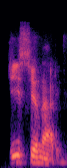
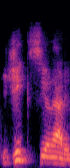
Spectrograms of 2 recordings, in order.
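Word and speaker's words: dicionário: Diccionario en portugués. Dicionario. Okay. Jionario. Entonces es jionario. No jicionario. No, jionario. Jionario.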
